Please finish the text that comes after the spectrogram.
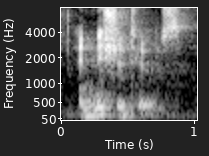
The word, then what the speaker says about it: initiatives: So, Colombian pe initiatives. I initiatives. Initiatives. Put the emphasis on the second syllable. Nish. Initiatives.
